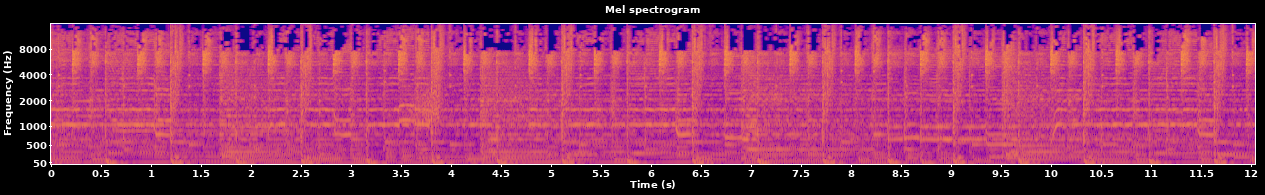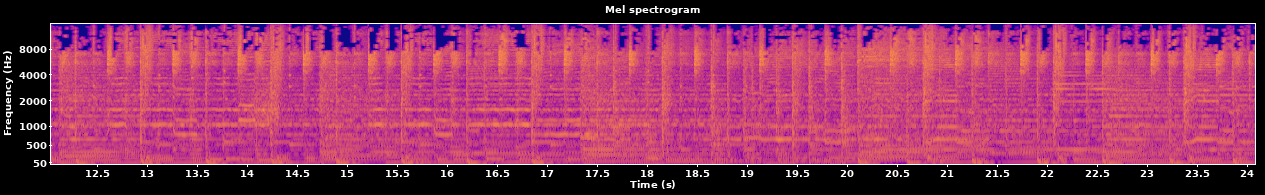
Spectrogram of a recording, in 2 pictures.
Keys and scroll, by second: 2.9 ctrl+alt+z, 3.8 ctrl+t, 4.2 ctrl+-, 6.5 ctrl+-, 15.4 Return, 16.0 ctrl++, 18.3 Right, 19.6 Up.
